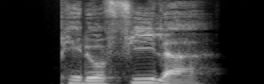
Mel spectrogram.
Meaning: 1. paedophile, paedophiliac (UK), pedophile, pedophiliac (US) (male or of unspecified gender) 2. inflection of Pädophile: strong genitive/dative singular
- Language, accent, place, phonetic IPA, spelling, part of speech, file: German, Germany, Berlin, [pɛdoˈfiːlɐ], Pädophiler, noun, De-Pädophiler.ogg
